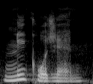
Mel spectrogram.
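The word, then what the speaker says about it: pnictogen: Elements of this group are called निकोजेन। देखो PNiCOGN निकोजेन, P silent है, निकोजेन कहते हैं, ठीक है।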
